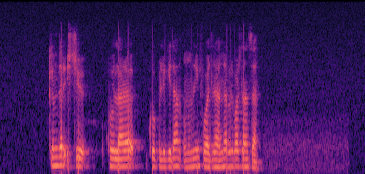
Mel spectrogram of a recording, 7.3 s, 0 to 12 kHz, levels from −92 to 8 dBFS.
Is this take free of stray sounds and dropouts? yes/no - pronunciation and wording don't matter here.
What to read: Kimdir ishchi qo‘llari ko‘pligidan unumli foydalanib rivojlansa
yes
